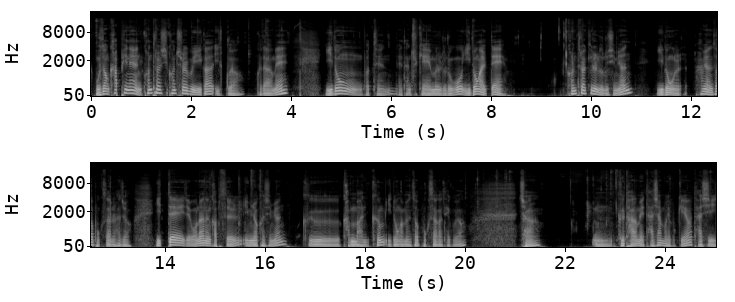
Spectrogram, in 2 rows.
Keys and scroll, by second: 1.1 ctrl+c, 1.5 ctrl+v, 3.3 space, 6.4 m, 14.5-15.9 typing, 20.6 space, 22.4 Delete, 23.9 m.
